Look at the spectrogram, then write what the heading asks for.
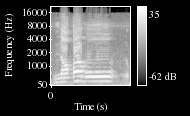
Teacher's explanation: نقموا قاف پر موٹا اور واو مدہ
